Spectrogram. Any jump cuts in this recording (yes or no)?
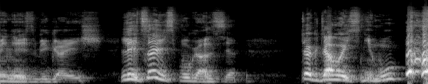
no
